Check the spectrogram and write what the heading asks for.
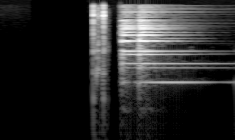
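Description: Subscribe-button sound effect: two quick mouse clicks a little before a second in, then a bright bell ding that rings on and slowly fades.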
